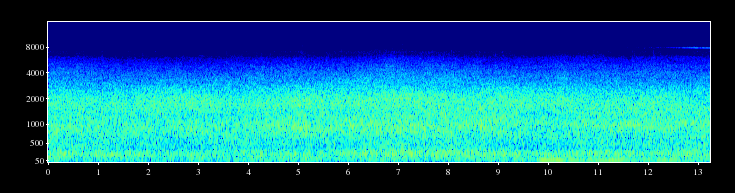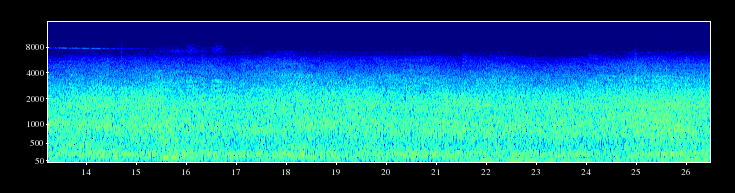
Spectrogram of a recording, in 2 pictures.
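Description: Traffic hums steadily along a nearby road.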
